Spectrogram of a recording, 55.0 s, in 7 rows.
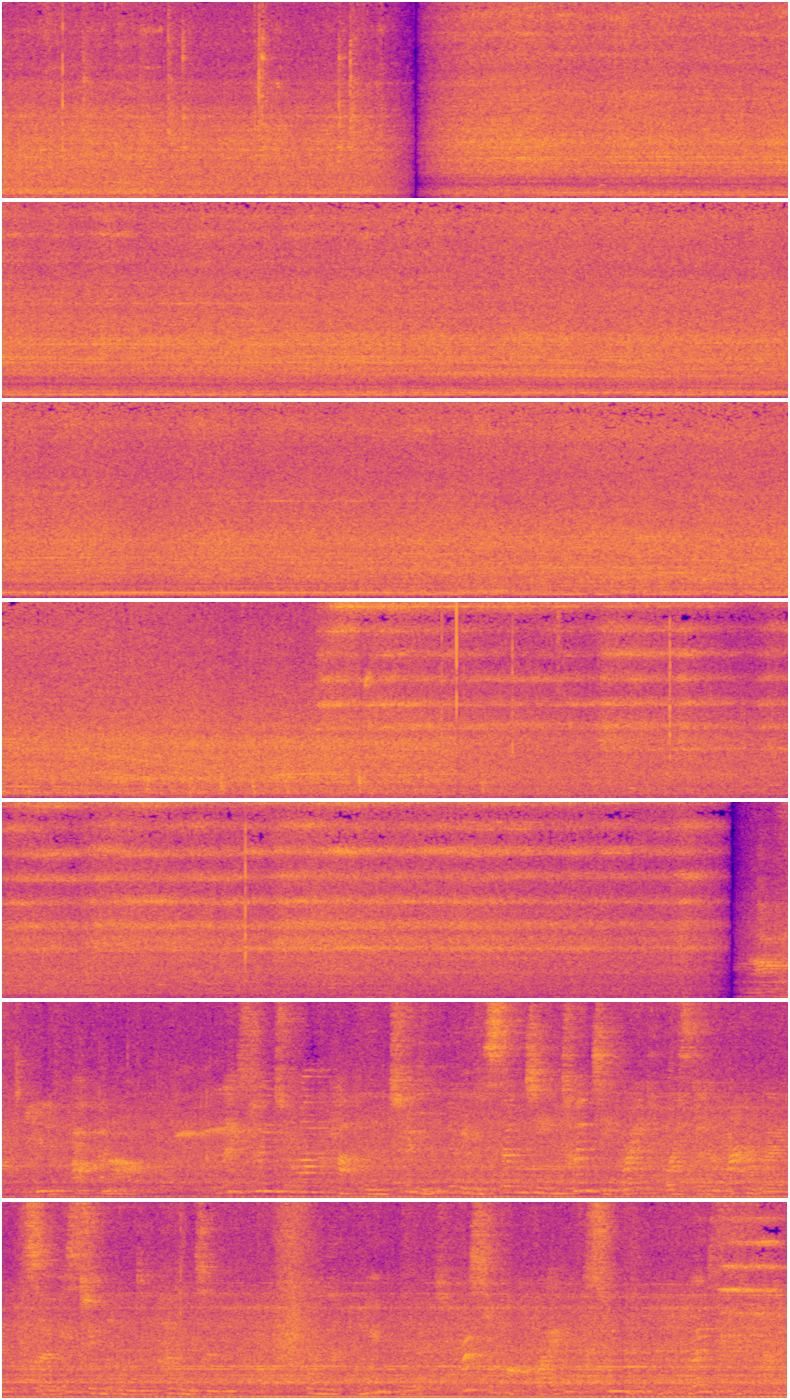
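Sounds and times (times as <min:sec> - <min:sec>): rail noise: 0:00.0 - 0:55.0
diesel train engine droning: 0:04.0 - 0:55.0
train wheels squealing: 0:26.7 - 0:38.6, 0:41.0 - 0:41.6, 0:54.2 - 0:55.0.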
